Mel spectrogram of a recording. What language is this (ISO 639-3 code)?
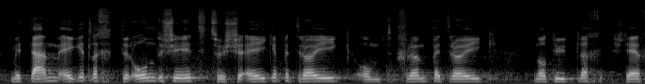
gsw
